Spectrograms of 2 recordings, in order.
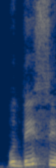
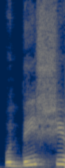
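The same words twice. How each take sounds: First: उद्देश्य with plain s, ud-de-se; wrong pronunciation. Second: उद्देश्य with a clear sh; correct pronunciation. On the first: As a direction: replace sh with s in उद्देश्य. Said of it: "ना होके". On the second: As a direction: say उद्देश्य as ud-desh-ye, slowly. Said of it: "उद्देश्य होगा". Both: Shown as a demonstration.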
